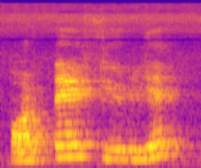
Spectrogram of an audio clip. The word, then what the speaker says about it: portefeuille: Because in the French, the one you sent me in the euros is portefeuille.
